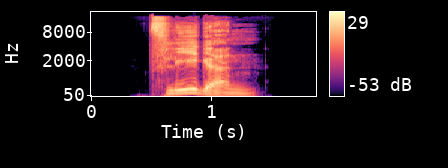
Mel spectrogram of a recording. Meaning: dative plural of Pfleger
- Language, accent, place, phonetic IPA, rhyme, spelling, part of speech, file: German, Germany, Berlin, [ˈp͡fleːɡɐn], -eːɡɐn, Pflegern, noun, De-Pflegern.ogg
